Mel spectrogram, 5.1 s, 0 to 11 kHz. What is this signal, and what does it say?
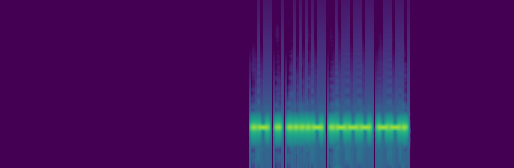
Morse code, heard as a keyed tone, about 40 wpm, 700 Hz. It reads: AE4JG
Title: USA Call Signs - 5 Characters - Repeated 3x - 40wpm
